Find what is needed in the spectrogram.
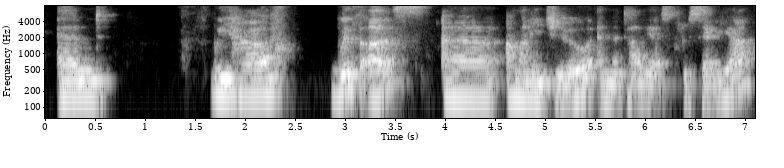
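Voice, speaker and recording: With audible room echo, a woman speaks at a very slow pace and a very deep, low pitch, with fairly even intonation and long, frequent pauses. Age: 70s. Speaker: feminist activist, moderator. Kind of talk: panel discussion. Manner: hesitant fillers.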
